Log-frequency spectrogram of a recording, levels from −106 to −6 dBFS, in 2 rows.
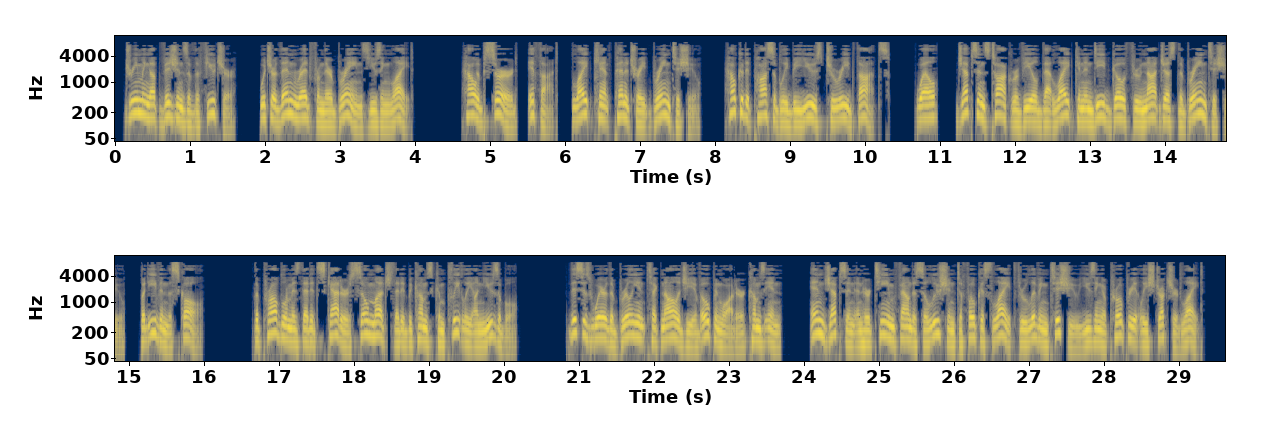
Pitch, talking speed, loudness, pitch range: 130 Hz, 190 wpm, -20 LUFS, 110-160 Hz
